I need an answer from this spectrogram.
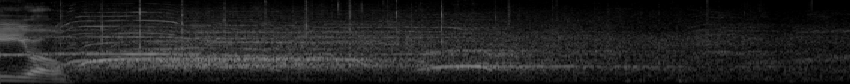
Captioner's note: audience applauding and cheering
